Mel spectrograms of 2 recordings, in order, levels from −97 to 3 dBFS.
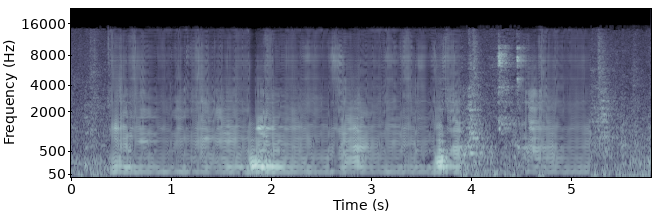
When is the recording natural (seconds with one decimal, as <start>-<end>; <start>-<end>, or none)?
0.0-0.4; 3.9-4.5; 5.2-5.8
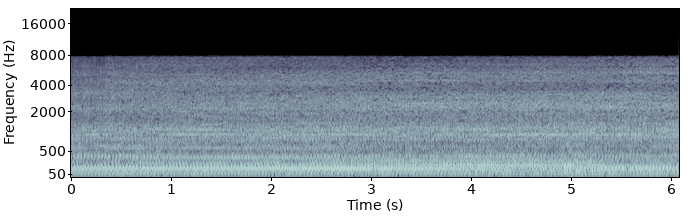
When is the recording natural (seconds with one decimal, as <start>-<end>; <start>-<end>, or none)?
0.0-0.4; 0.9-2.3

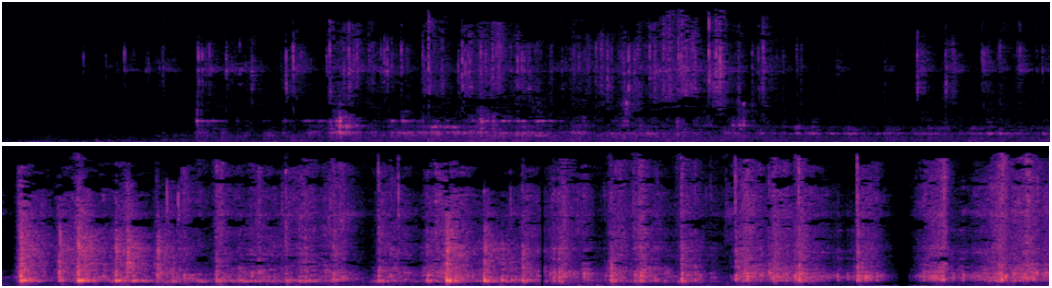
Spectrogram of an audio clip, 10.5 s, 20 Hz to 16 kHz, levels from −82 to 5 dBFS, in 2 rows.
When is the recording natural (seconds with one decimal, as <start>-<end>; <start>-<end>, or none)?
1.0-5.1; 8.0-9.1

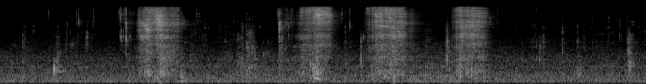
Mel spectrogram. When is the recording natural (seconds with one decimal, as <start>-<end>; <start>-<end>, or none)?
0.0-4.1; 4.6-6.5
